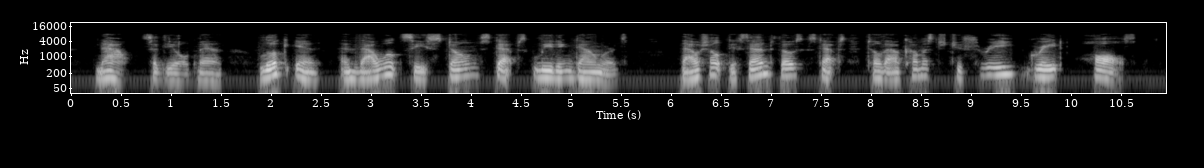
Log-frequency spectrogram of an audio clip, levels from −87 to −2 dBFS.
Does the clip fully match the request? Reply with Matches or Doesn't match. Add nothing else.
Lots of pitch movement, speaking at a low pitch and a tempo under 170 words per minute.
Doesn't match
